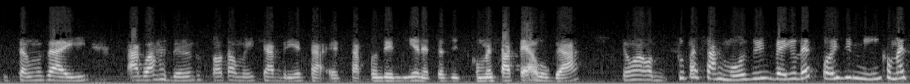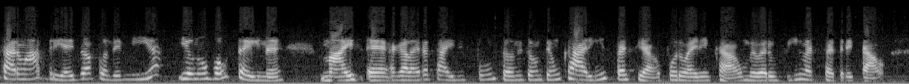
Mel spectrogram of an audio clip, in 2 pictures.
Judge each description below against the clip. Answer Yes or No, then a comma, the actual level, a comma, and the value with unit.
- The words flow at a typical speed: No, fast, 190 wpm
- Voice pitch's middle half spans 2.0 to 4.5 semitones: No, average, 5.3 semitones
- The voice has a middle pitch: No, high, 195 Hz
